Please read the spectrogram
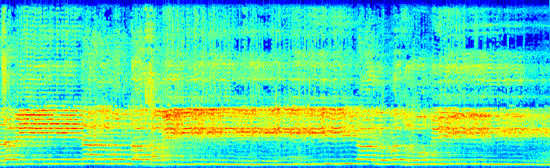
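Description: A man chanting in long, drawn-out held notes, in the melodic style of Arabic religious recitation. His voice glides gently up and down in pitch, with a slight break a little after a second in and again after five seconds.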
